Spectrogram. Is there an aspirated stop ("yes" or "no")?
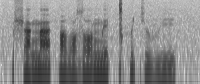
yes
